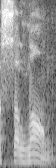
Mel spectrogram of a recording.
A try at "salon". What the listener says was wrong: There's just something about your accent today that it sounds like you're putting an a G on the end, right?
